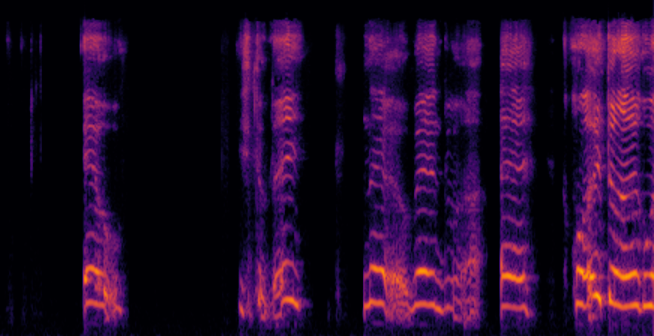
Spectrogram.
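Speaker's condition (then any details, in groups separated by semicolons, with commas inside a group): Cerebral palsy; from birth, delivery problems, affects balance for walking and speaking; moderate severity; affects speech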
